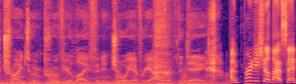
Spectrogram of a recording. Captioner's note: chuckles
